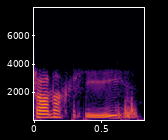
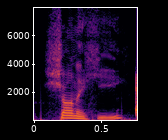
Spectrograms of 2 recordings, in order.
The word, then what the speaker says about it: Sonahi: And, you know, tell us, because I introduced you as a Sonahi, right? Am I pronouncing it somewhat correctly? – It's pronounced Sonahi. – Sonahi.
